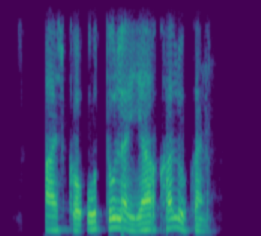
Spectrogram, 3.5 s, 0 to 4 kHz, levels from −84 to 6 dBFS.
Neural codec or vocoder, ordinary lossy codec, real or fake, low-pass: vocoder, 24 kHz, 100 mel bands, Vocos; Opus, 24 kbps; fake; 3.6 kHz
